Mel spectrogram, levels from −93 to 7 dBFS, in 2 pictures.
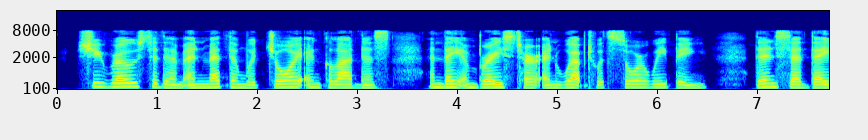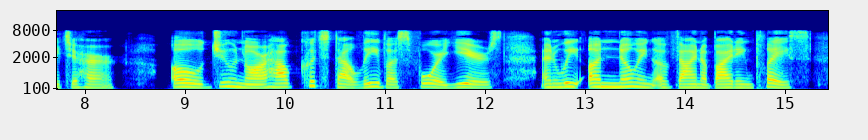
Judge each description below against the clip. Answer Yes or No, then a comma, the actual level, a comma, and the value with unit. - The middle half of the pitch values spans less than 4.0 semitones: Yes, narrow, 2.6 semitones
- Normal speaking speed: Yes, average, 160 wpm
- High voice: No, medium, 160 Hz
